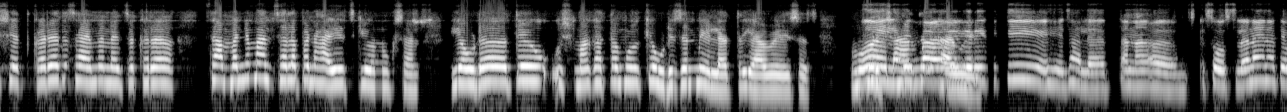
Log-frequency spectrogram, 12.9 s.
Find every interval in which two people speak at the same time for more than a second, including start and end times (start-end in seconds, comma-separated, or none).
none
